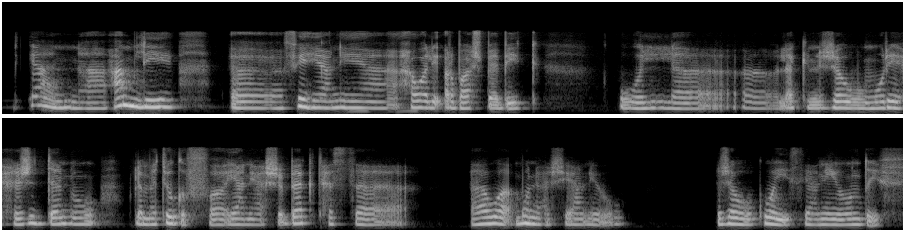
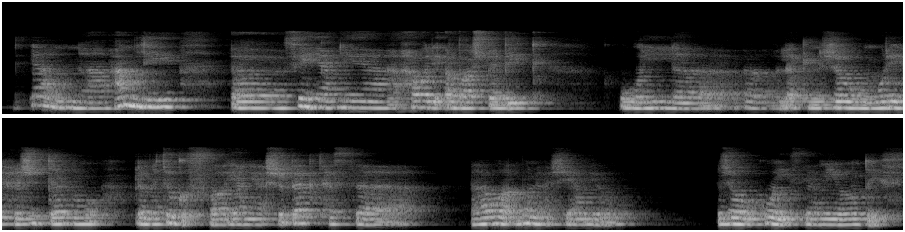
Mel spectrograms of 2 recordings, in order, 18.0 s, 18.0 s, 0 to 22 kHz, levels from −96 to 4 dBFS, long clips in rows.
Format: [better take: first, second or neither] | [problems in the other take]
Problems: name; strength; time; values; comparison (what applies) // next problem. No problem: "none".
first | room echo; dies away in 0.7 s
